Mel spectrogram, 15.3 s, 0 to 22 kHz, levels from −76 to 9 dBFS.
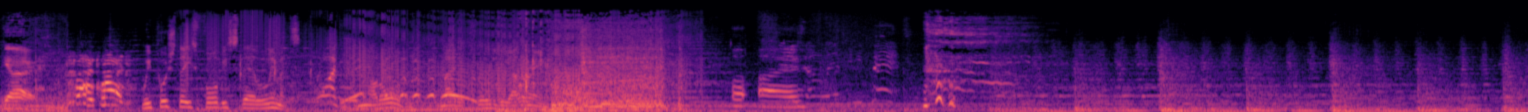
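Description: From 1.76 to 7.03 s there is buffer tearing: writer and reader have slipped, leaving a small slice of each buffer holding audio about 10 ms stale. It heard as a 200 Hz robotic buzz, showing as evenly spaced waveform discontinuities and vertical spectrogram striations.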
